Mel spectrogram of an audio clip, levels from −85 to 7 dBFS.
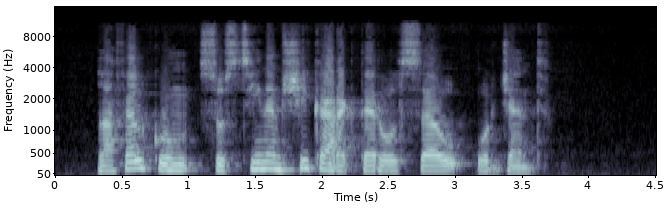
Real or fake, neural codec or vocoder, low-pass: real; none; 10.8 kHz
